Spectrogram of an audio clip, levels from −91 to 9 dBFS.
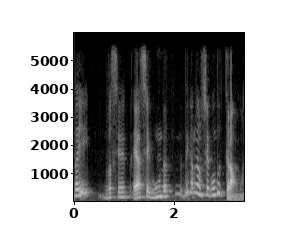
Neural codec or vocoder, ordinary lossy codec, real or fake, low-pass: none; none; real; 5.4 kHz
